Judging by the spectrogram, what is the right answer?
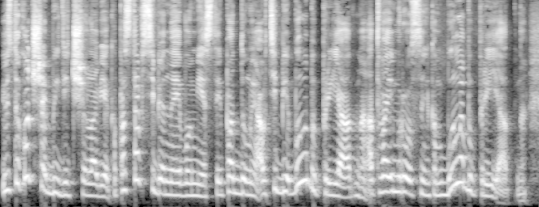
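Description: Over noticeable background noise, a woman talks at a very fast pace with hardly any pauses, a fairly high pitch, lively intonation, and very even loudness. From Russia. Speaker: doctor. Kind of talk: interview.

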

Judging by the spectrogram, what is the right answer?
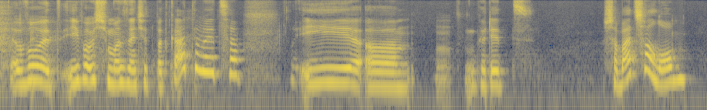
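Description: Very slow and broken by long, frequent pauses, a woman's high-pitched speech has lively intonation and very even loudness. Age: 20s. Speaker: restaurant PR specialist. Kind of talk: casual chat.

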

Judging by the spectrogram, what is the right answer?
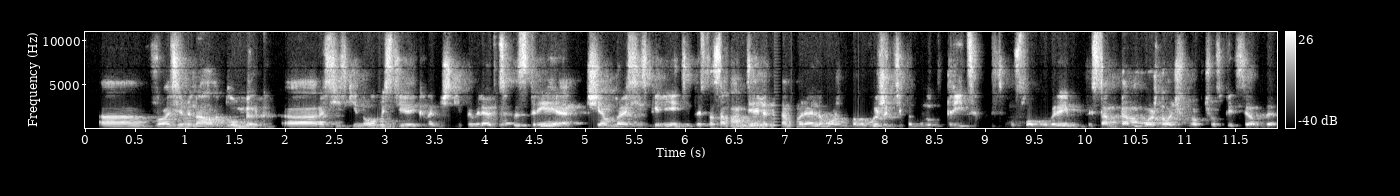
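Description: The talking goes at a very fast pace. Noticeable background noise runs underneath. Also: man. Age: 20s. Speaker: fund manager. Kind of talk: casual chat. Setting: video call.

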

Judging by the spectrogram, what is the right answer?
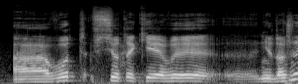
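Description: A man is heard speaking at a fairly high pitch. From Russian Far East, Khabarovsk. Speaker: newspaper editor-in-chief, interviewer. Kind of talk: radio interview. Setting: studio.

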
